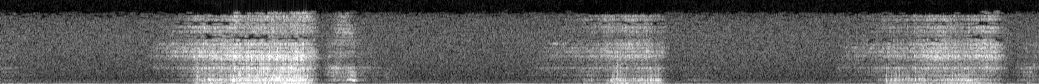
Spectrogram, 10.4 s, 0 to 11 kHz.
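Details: Three loud, low, rumbling snores in about ten seconds, with quiet breathing between them and a steady room hum, from ordinary sleep snoring recorded on 2025/02/22.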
